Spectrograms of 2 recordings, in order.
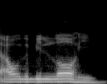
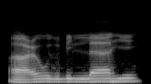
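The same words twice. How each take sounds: First: The lam sound is heavy and thick. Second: The lam sound is light and thin. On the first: The speaker calls it wrong. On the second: The speaker calls it right.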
